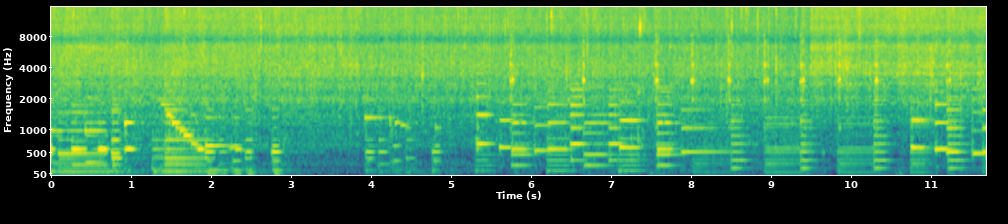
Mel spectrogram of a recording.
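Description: Fried rice with pork and bean sprouts sizzling on a hot grill pan while a wooden spatula stirs it. Background music plays over it, with a quick falling run of notes near the start.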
